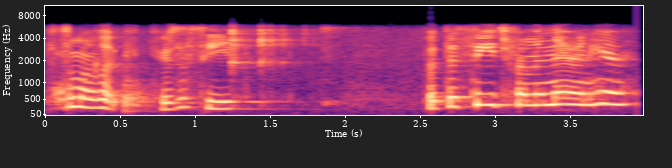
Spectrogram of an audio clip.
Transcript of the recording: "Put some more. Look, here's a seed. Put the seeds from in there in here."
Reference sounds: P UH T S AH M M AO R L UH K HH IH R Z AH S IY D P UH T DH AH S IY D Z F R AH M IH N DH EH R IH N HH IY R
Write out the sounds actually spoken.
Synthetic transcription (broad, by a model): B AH T S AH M M AO R L UH K HH IH R Z AH S IY D B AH T DH AH S IY D Z F R AH M IH N DH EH R IH N HH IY R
